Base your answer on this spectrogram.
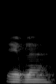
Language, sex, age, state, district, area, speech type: Bodo, male, 45-60, Assam, Kokrajhar, rural, spontaneous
